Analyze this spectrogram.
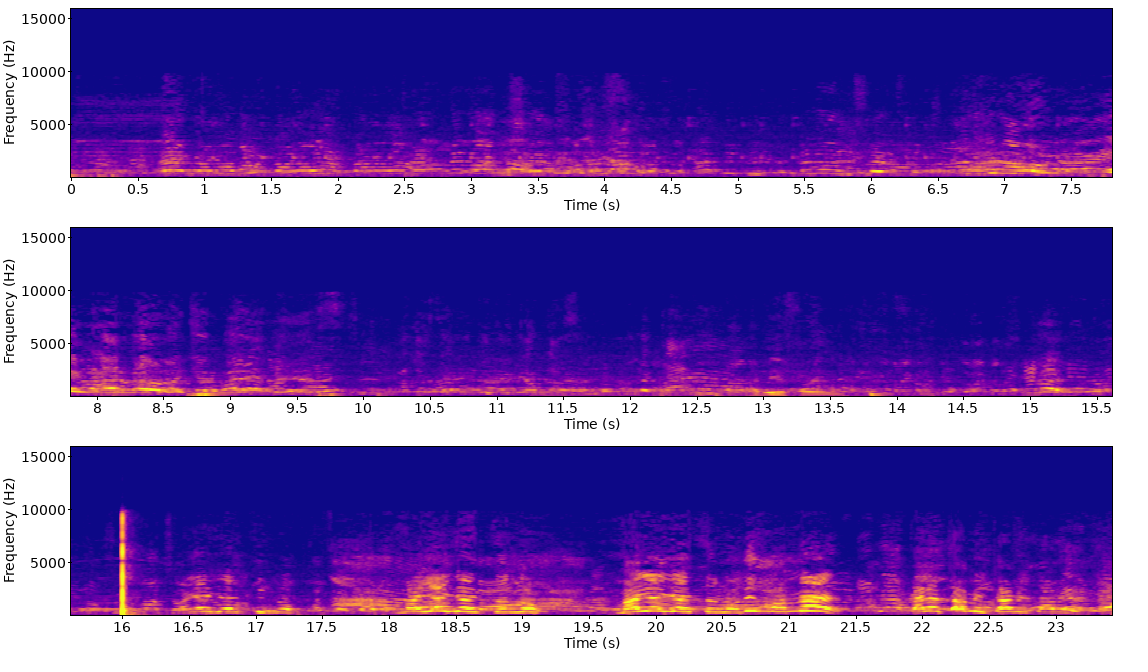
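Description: A large crowd chatters and murmurs in a big echoing hall.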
